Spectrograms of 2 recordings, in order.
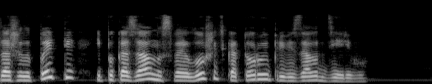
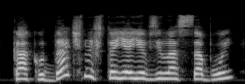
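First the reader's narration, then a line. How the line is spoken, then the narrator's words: Female exclamation. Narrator (Russian): воскликнула она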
